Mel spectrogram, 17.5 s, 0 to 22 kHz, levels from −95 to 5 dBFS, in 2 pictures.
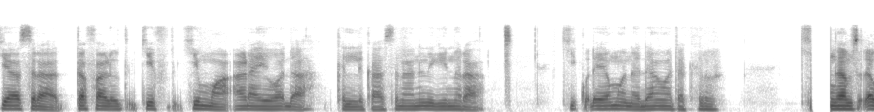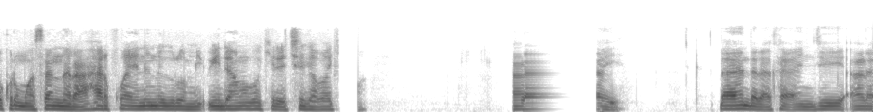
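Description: From 8.1 to 12.3 s the input likely switched to a poorer device. After a 200 ms silence the speech turns duller, with nothing above 7.6 kHz, a level shift of about 5 dB, and a faint new background noise.

At 13.79 s and from 13.83 to 13.89 s, short concealed packet loss dropped 20 ms and then 40 ms of audio. The receiver extended the preceding sound to cover each gap, leaving a brief smear.

From 13.91 to 13.98 s a burst of packet loss removed 40 ms. The concealment held the last sound and let it fade before the speech resumed.

From 14.02 to 14.73 s a likely long network dropout lost 700 ms of speech. The gap is bridged by a decaying continuation of the last sound, followed by 330 ms of silence, and the speech then returns with that stretch missing.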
